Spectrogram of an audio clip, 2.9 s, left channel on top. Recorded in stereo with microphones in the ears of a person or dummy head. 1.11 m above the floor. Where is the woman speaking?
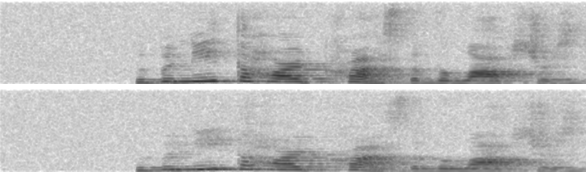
45° left (ahead or behind), 0.6 m; by 2.9 s 30° left (ahead or behind), 0.9 m.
